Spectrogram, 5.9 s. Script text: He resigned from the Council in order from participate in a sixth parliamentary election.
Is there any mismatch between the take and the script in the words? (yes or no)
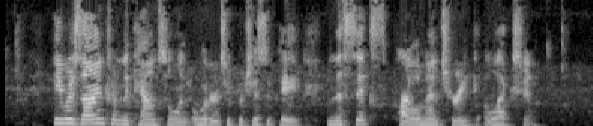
yes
